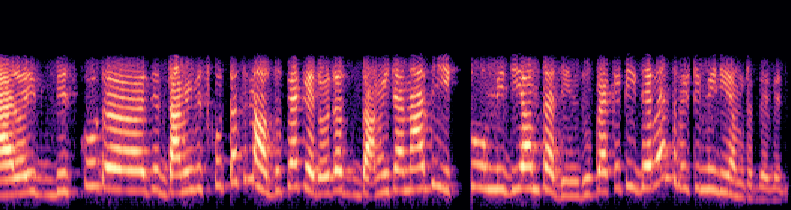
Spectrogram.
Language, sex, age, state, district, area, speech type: Bengali, female, 30-45, West Bengal, Howrah, urban, conversation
